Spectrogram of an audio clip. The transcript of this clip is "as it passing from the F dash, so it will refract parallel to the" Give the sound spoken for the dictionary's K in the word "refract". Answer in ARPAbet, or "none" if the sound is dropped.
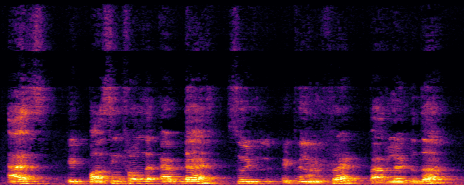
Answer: none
